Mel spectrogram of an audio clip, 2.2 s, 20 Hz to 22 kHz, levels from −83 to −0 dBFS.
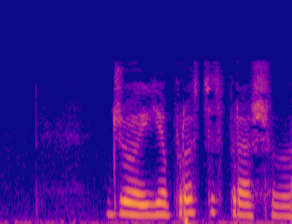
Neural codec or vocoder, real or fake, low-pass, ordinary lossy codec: none; real; 7.2 kHz; MP3, 32 kbps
